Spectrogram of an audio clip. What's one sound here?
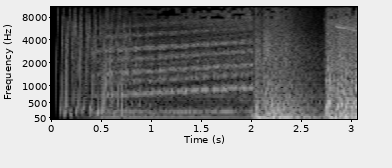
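A rising electric zapping sound builds up.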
